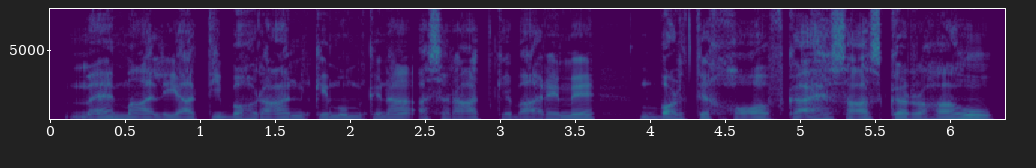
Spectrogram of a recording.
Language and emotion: Urdu, fearful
